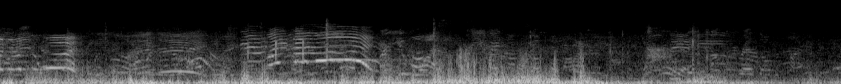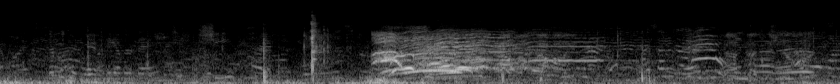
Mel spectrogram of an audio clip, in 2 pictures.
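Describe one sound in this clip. Players call out and cheer across an open field.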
